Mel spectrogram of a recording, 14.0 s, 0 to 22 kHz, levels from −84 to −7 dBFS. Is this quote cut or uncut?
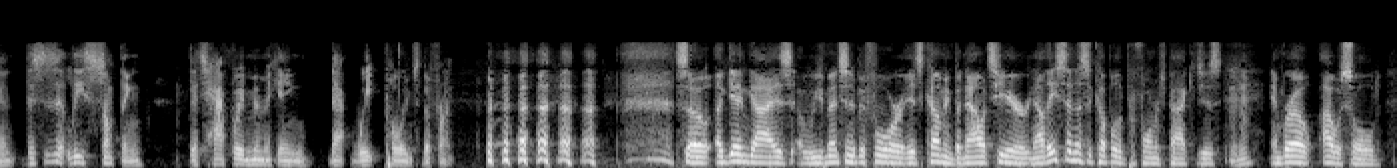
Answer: cut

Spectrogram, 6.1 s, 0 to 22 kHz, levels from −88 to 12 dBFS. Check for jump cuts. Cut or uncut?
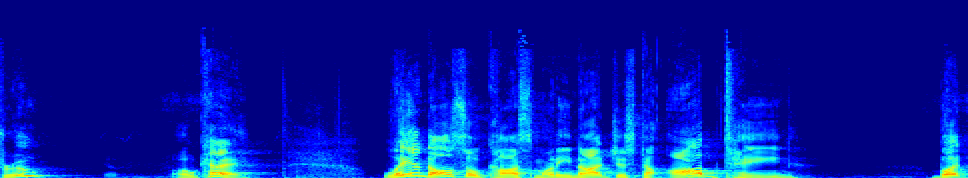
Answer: uncut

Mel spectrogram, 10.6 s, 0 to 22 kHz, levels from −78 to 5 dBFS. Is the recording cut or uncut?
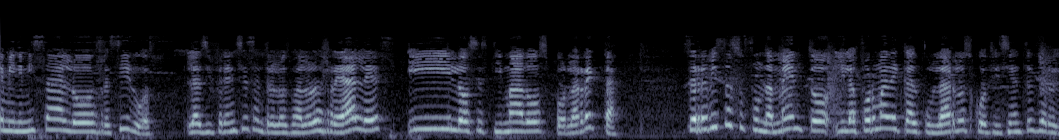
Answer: cut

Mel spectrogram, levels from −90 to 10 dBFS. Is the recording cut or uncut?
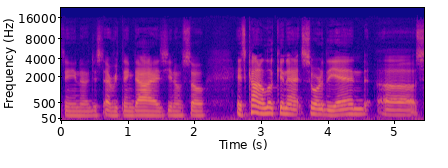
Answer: uncut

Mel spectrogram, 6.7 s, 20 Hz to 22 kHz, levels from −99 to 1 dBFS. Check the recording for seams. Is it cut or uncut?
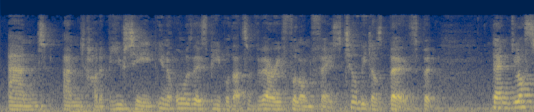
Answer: uncut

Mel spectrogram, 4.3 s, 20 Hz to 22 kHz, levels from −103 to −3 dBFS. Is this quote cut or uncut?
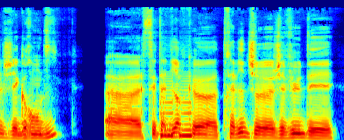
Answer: uncut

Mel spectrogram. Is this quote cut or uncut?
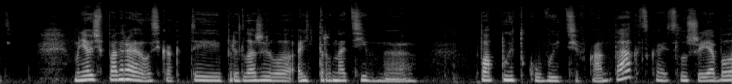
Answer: uncut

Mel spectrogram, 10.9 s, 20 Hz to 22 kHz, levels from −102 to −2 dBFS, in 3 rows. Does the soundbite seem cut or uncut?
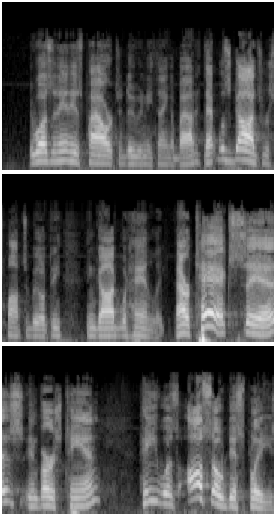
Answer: cut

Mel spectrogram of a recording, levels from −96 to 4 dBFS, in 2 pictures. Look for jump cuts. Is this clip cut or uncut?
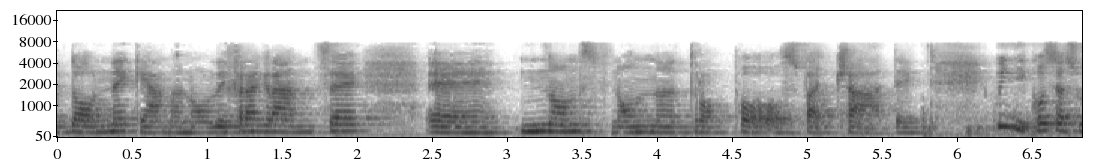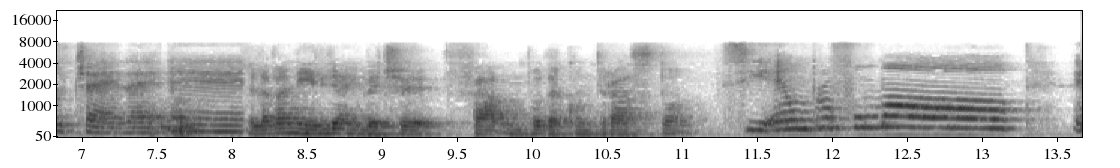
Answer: cut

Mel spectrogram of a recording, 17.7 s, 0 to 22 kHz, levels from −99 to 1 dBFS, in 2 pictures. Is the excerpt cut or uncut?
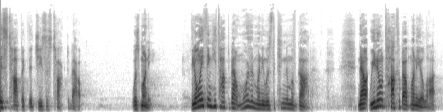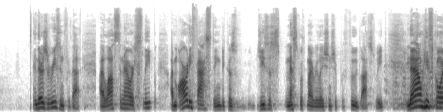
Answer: cut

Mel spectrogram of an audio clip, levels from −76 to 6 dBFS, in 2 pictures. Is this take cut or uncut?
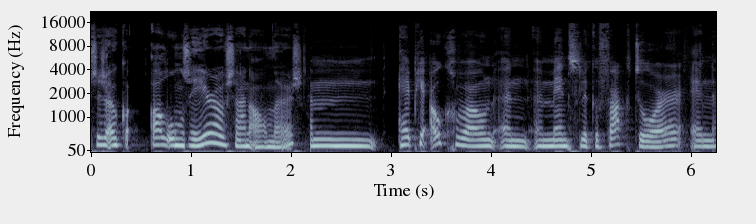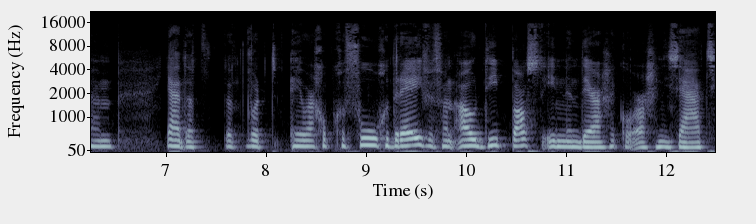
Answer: cut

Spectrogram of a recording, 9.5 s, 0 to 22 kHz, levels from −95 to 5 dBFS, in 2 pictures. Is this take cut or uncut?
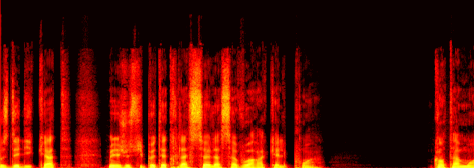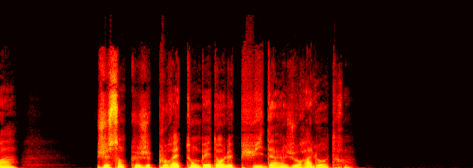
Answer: uncut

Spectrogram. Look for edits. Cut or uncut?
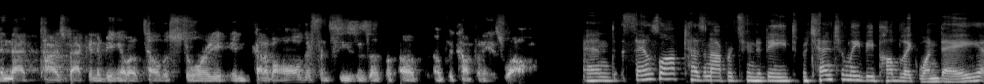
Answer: uncut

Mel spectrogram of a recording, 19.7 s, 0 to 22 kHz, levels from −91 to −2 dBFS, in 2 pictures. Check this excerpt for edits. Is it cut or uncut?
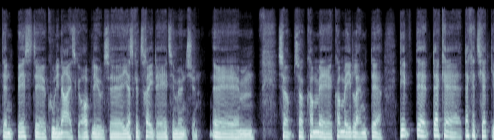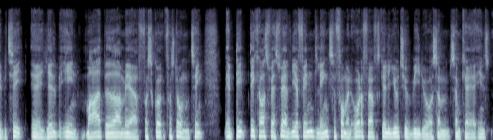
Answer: cut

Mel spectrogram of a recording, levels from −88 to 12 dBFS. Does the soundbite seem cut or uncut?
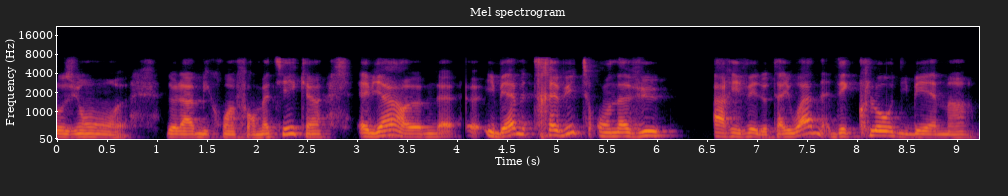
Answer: cut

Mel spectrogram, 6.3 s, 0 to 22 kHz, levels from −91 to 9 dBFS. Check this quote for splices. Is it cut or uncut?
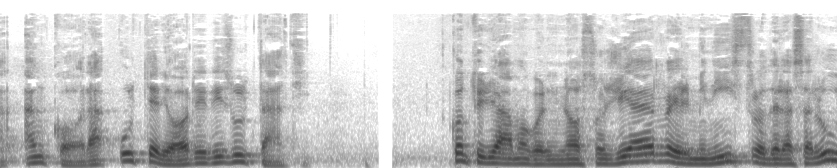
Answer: uncut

